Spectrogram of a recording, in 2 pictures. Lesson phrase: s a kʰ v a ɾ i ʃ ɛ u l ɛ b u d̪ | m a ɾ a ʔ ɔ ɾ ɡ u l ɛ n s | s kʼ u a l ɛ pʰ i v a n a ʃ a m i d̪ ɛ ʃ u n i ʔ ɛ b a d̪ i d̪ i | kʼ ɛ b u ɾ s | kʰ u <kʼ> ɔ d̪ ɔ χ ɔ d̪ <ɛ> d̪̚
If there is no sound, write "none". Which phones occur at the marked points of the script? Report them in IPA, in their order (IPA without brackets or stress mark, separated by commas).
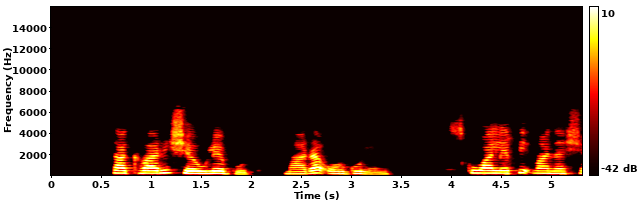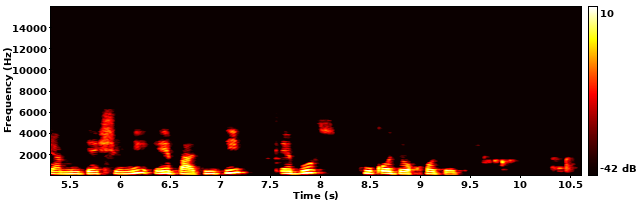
kʼ, ɛ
